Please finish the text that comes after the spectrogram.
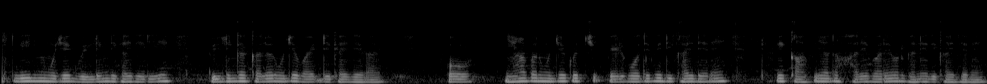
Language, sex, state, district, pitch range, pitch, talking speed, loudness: Hindi, male, Chhattisgarh, Sarguja, 120-140 Hz, 135 Hz, 255 wpm, -38 LUFS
